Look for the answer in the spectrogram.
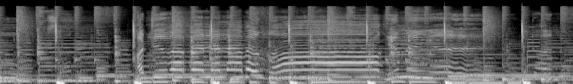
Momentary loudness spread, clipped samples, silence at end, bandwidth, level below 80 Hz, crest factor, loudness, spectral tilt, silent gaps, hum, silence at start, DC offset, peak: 6 LU; under 0.1%; 0 s; 16.5 kHz; -18 dBFS; 14 dB; -14 LUFS; -4 dB/octave; none; none; 0 s; under 0.1%; 0 dBFS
